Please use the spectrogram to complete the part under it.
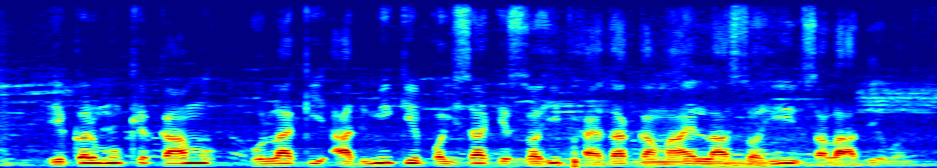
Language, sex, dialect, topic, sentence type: Bhojpuri, male, Southern / Standard, banking, statement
